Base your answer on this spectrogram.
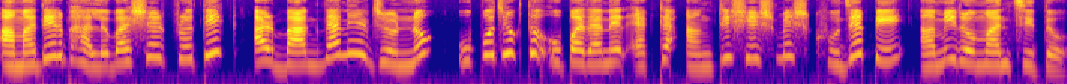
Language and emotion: Bengali, happy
